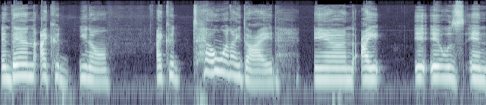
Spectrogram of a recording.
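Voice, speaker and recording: Speaking at a very slow pace, a woman uses a medium pitch with ordinary pitch variation. The sound is dry and close, with no echo. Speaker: content creator recounting near-death experience. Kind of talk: personal testimony. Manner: halting.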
